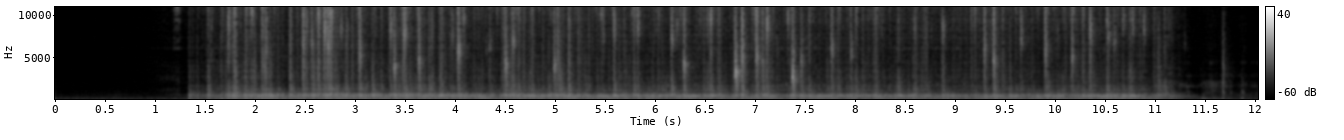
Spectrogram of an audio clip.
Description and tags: Water Faucet running in Metal Sink
Sound of water running in a metal kitchen sink.
flowing, kitchen, sink, metal, water, running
